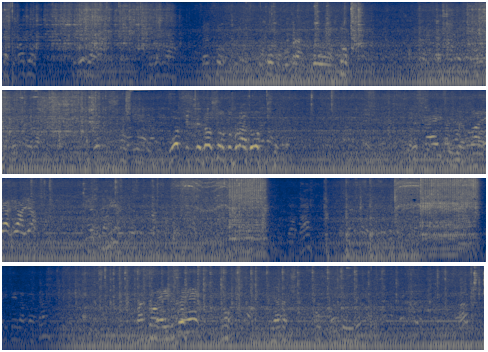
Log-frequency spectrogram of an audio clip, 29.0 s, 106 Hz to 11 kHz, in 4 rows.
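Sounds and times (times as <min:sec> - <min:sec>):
voices talking: 0:00.0 - 0:17.5, 0:21.7 - 0:29.0.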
